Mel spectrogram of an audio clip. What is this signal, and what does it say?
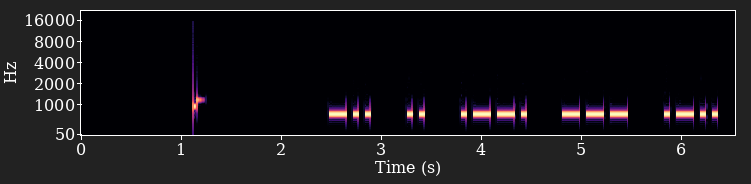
Morse code, heard as a keyed tone, about 20 wpm, 700 Hz. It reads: D I P O L
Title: Top 90 QSO Elements - 2x Character Spacing - 20wpm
